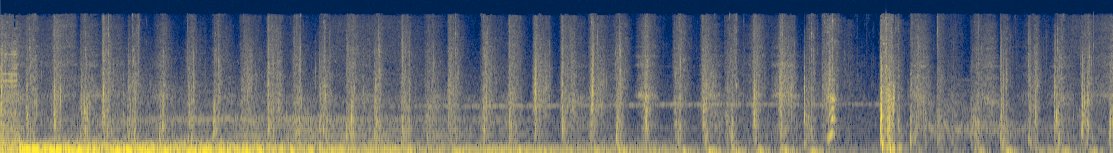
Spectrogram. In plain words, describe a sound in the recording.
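Footsteps crunch quickly through dry grass and dirt.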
